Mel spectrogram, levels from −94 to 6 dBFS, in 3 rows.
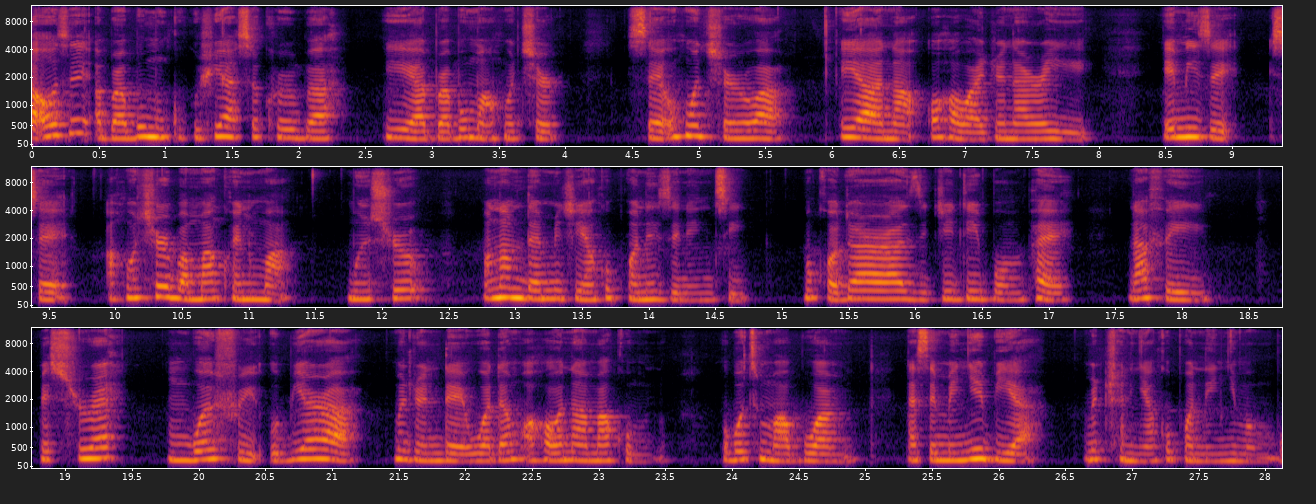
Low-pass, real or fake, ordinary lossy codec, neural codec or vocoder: none; real; none; none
